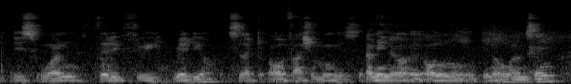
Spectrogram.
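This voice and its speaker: Over light background noise, a man with a Spanish accent speaks with ordinary pitch variation. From Argentina. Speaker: film director; guest. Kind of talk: audience Q&A after a film screening. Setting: stage with audience at a cinema. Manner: halting, repeats words. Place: stage. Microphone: handheld.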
